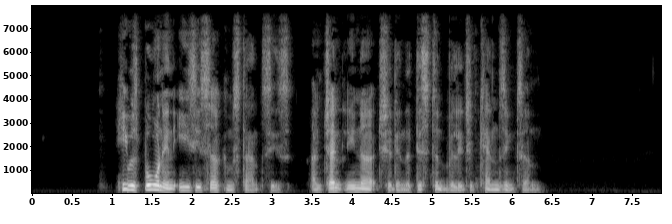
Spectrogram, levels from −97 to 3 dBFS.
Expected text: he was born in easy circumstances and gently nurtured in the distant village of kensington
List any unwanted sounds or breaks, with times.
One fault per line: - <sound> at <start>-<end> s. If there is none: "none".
none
